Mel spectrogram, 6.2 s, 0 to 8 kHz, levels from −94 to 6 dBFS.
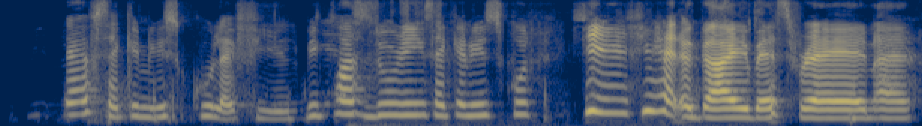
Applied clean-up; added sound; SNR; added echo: neural mask model DeepFilterNet 3.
